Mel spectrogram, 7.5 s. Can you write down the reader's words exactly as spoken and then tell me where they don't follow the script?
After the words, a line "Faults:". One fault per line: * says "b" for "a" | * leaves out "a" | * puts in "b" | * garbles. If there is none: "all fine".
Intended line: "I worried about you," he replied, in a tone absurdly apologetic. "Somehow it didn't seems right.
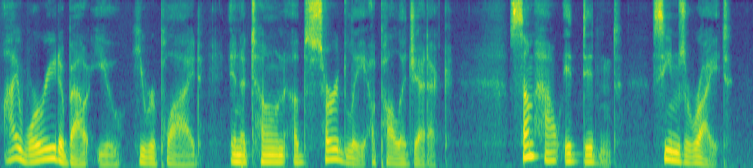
"I worried about you," he replied, in a tone absurdly apologetic. "Somehow it didn't seems right.
Faults:
all fine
